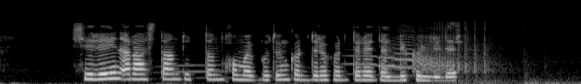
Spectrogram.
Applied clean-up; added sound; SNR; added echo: none; Keys jangling; 19 dB; none.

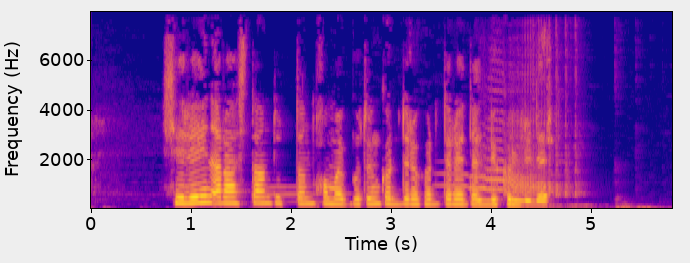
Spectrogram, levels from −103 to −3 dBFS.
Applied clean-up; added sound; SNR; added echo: classical method log-MMSE.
